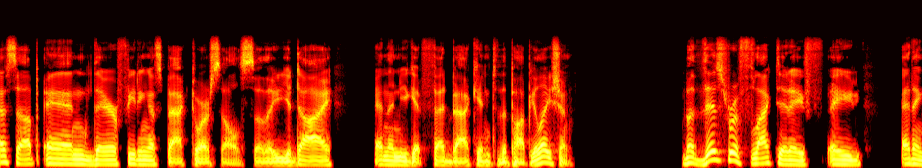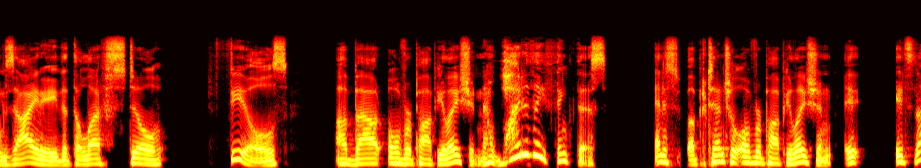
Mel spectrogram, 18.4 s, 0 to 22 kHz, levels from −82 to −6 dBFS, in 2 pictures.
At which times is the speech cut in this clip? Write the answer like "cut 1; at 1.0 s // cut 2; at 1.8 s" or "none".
cut 1; at 16.0 s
